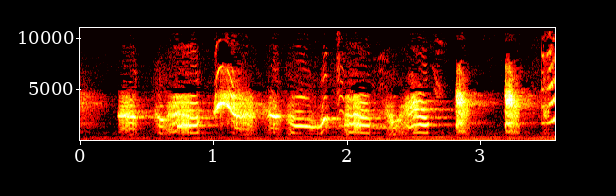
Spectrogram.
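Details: Burst of cockatiel vocalising: scratchy, bending chirps and squawks with rising and falling slides, tumbling quickly one after another with little pause.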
